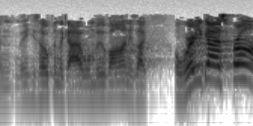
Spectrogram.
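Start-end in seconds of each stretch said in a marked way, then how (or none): 2.3-3.4 shrill, booming put-on Tennessee accent. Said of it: "With a good Tennessee accent".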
